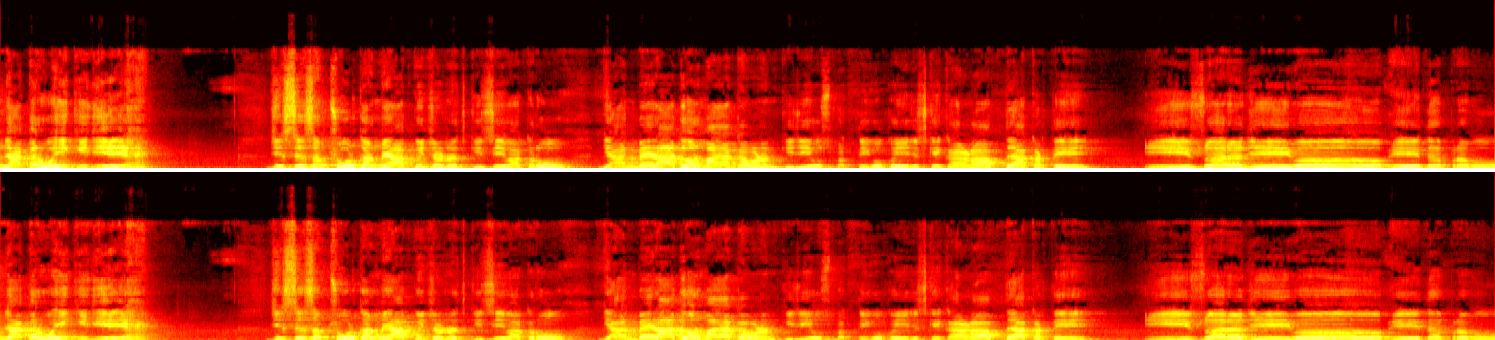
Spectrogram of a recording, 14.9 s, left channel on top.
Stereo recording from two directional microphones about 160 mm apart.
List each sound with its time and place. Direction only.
0.0 s a man's voice: 50° left (ahead or behind)
2.7 s a man's voice: 50° left (ahead or behind)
